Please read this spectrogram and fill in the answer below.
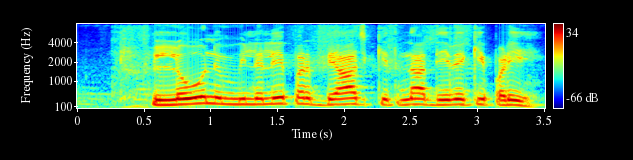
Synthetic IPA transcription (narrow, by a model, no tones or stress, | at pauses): loːnmɪllepəɾbjaːd͡ʒkɪt̪nad̪eːʋekipəɽeː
